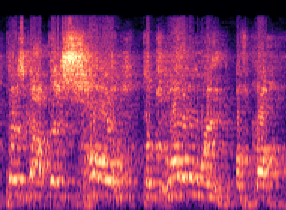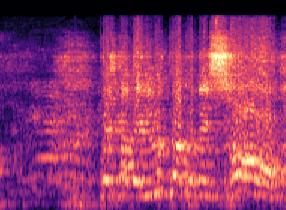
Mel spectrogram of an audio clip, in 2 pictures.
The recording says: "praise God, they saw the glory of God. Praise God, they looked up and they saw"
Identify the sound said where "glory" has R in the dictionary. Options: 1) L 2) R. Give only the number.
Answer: 2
